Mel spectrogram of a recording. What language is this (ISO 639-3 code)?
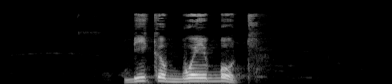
bum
